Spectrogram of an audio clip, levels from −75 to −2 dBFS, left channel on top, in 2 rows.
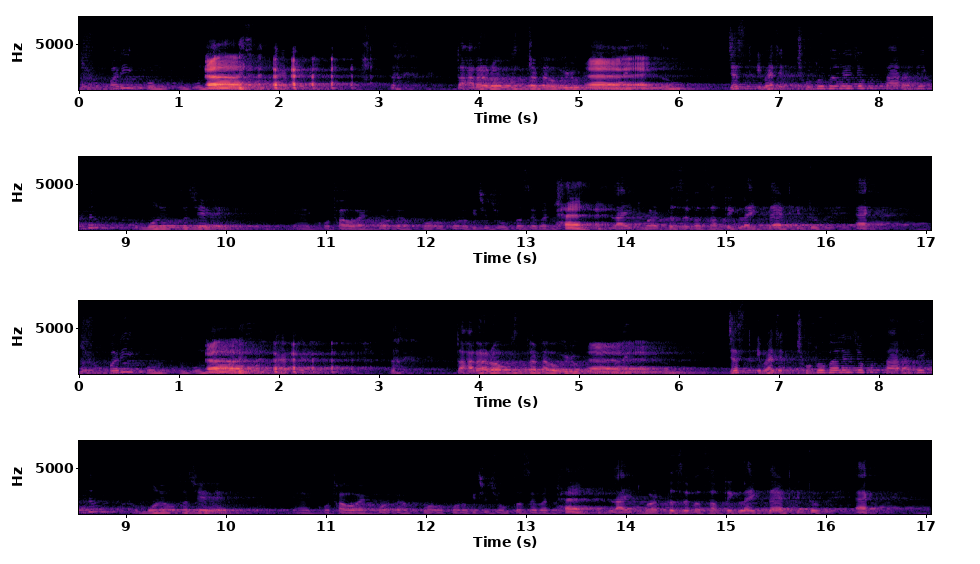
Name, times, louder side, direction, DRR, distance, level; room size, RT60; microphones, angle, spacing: voice 1, 0.0-2.4 3.1-3.4 3.8-5.5 6.5-10.1 10.7-13.2 13.8-16.5, right 1 dB, 20° right, 3 dB, 1.3 m, -41 dB
voice 2, 1.3-2.6 5.1-6.1 13.3-13.9, left 5 dB, 45° left, 11 dB, 0.3 m, -32 dB
18.0 x 17.0 x 4.6 m, 2.8 s
head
